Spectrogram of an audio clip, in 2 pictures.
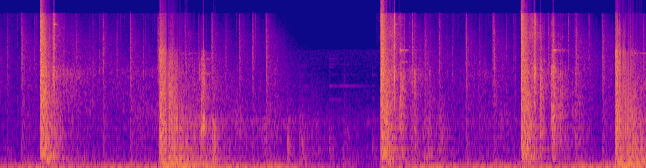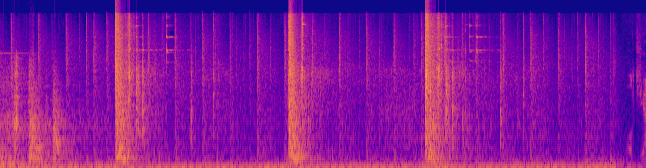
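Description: Rifle fire at a target in daytime, with U.S. Army issue armor-piercing tracer rounds: about eight loud, sharp shots spaced a second or two apart, each with a short ringing tail over a steady outdoor rumble.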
